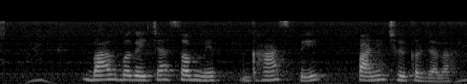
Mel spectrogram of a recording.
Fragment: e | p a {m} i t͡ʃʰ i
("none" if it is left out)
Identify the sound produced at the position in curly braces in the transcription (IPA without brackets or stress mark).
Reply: n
